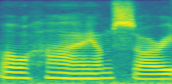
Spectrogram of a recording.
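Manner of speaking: barely audible, slow, dragged-out, timid voice. Acting out a man's timid hello and apology, imitating someone shy.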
